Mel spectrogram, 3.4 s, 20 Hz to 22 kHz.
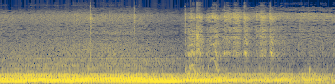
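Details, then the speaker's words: Yamaha Vega ZR/R single with Shogun 110 DC CDI fitted in place of AC CDI, started on electric starter: catches straight away, revs cleanly with steady beat and no misfires; starts healthy. "ini juga langsung hidup pakai double starter"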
